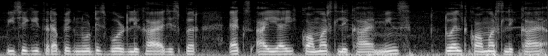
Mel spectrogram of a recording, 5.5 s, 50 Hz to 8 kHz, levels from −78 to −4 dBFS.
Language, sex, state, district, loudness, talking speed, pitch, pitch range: Hindi, male, Uttar Pradesh, Lalitpur, -17 LUFS, 210 wpm, 150 Hz, 140-160 Hz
